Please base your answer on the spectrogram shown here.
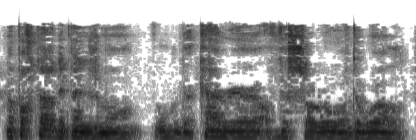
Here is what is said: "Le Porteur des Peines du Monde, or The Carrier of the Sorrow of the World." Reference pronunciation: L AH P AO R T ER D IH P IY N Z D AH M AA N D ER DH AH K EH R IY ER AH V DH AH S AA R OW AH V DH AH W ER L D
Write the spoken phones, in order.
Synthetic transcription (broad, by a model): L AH P AO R T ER D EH P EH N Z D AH M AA D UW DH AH K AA R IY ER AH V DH AH S AA R OW AH V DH AH W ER L D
